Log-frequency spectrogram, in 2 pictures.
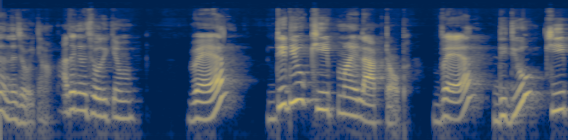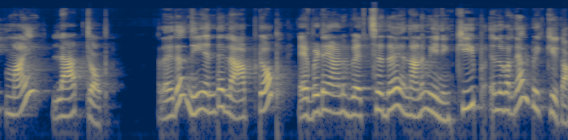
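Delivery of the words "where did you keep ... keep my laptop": slow, measured question for learners; slow model sentence. Shown as a demonstration. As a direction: say it slowly, phrase by phrase. Teacher models English question slowly.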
